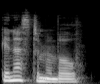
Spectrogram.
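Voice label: "inestimable", British English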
